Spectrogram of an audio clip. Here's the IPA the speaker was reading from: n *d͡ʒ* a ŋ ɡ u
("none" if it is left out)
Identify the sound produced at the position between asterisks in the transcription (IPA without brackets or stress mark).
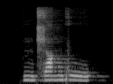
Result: d͡ʒ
